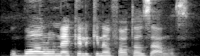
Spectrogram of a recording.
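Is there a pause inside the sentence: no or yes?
no. The sentence runs on without any pause. The speaker calls it wrong. "Ficaria uma frase comprida e assim, corrida"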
